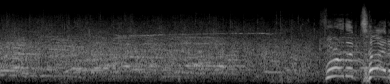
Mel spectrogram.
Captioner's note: crowd cheering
